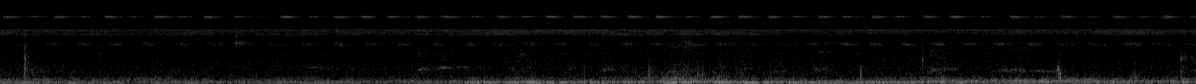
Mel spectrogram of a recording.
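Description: Crickets chirping: a faint, steady, even rhythm of high pulses, over a low rumble.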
